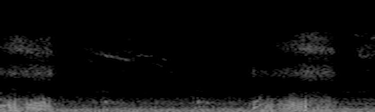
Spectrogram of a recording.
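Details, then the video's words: Sleeping Affenpinscher giving two gravelly snores a little over two seconds apart, with a light nasal whistle on each and hushed breathing in between. "코골며 자는 강아지 모먼트"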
